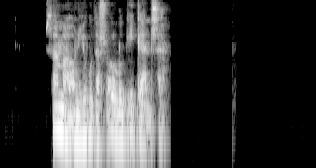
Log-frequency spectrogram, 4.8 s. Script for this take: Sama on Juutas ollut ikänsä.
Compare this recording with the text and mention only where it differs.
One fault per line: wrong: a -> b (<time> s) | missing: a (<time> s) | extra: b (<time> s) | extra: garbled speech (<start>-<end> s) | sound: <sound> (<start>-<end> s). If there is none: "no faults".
no faults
